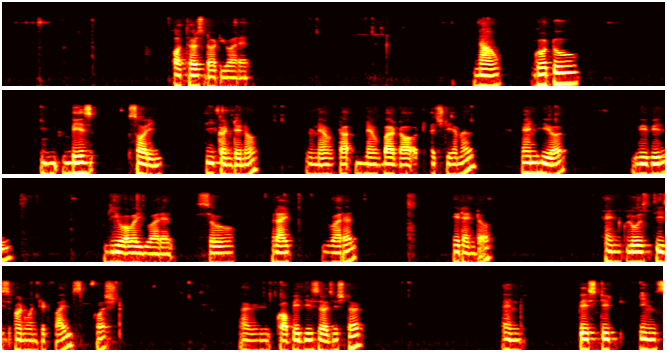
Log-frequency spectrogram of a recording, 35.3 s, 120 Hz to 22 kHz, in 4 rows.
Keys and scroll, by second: 0.1-2.1 typing, 17.2 Right, 17.4 Right, 17.8 BackSpace, 18.5 shift+[, 19.1 BackSpace, 21.1-22.2 typing, 22.6 Down, 23.0 Return, 30.7 ctrl+c.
